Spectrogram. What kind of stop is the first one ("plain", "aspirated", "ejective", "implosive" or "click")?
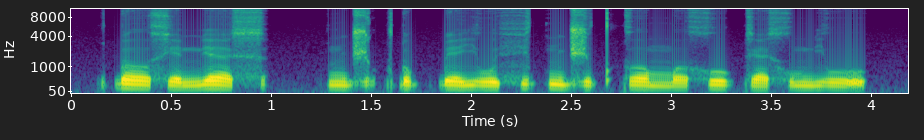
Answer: implosive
